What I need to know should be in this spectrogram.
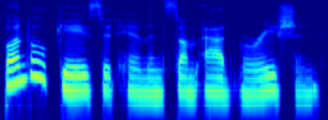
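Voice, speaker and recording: A woman narrating a classic novel as an audiobook, in measured, expressive scripted prose. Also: deep voice, dry recording, studio quality.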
